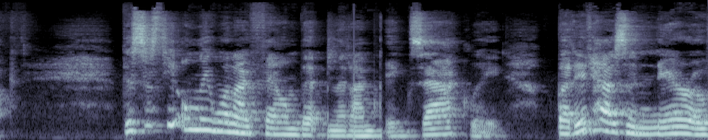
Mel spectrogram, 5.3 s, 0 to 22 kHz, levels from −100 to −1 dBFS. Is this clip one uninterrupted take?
no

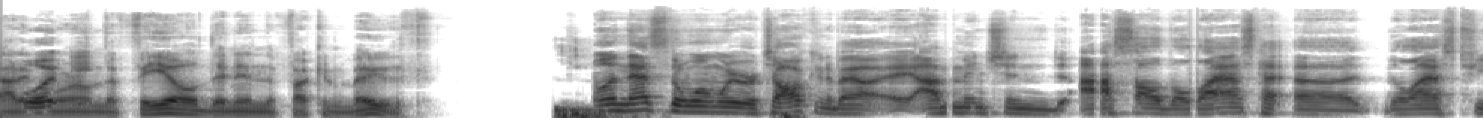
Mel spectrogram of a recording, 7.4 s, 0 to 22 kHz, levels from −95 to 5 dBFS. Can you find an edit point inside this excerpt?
no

